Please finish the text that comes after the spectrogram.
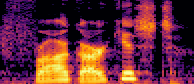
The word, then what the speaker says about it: Frogarchist: Is it frog archist? You got it.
